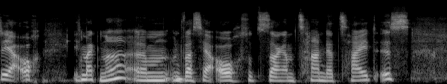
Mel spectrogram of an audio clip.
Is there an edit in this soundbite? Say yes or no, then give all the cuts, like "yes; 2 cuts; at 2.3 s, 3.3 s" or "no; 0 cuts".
yes; 1 cut; at 1.0 s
